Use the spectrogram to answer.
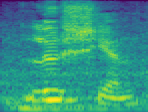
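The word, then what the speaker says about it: Lecien: Okay, first of all, the amazing, is it Lucian or Lessian? I'm not really sure. Lucian. Lucian, okay. That's how they pronounce This it.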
